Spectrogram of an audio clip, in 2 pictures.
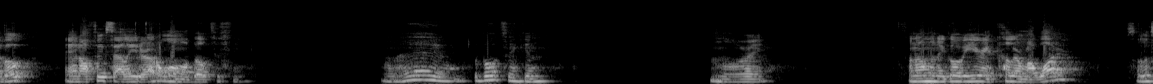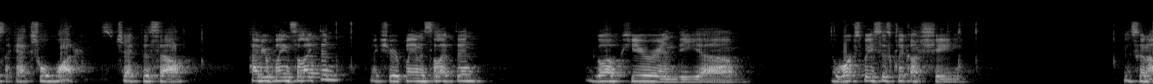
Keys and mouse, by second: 1.4 click.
